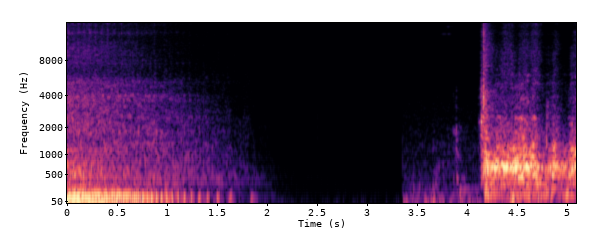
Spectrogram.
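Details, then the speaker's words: Forgotten lawn mower, seized engine freed with vinegar, fuel added to the carburetor bowl: engine winds down and stops, then fires and catches straight into a steady healthy run; finally running, milky oil found afterwards. "that was super exciting at one point we thought this mower was done and now it runs"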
